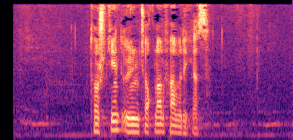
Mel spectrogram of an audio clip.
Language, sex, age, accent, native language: Uzbek, male, 35+, Samarqand, Uzbek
